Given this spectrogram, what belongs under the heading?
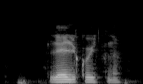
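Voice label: "лелькуйтны", Komi, male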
